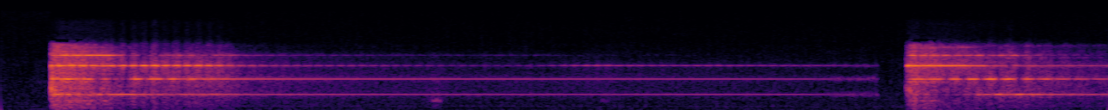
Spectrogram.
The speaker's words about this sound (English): Chime us out of here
